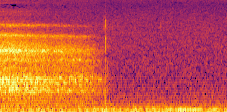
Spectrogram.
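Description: A woman's long sigh: a breathy exhale that fades away about a second in.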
